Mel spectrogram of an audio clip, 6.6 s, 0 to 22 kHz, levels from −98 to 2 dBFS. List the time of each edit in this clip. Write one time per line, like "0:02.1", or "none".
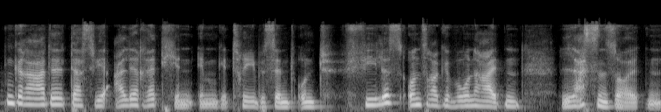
none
